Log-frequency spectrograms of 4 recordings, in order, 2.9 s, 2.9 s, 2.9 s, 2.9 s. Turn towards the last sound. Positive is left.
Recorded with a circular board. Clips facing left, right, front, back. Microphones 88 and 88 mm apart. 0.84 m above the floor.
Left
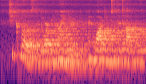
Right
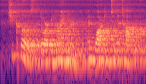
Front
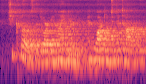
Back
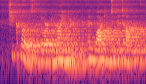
turn(degrees=-120)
